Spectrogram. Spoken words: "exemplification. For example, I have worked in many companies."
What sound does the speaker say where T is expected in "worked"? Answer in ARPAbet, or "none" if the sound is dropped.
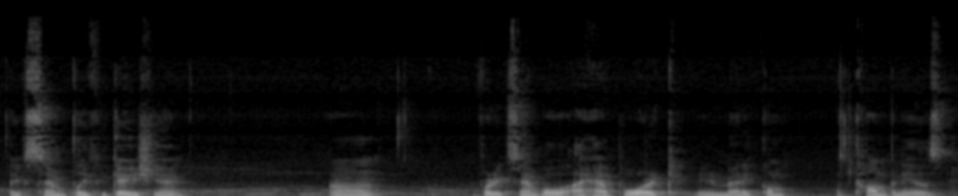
none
